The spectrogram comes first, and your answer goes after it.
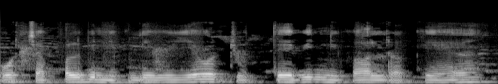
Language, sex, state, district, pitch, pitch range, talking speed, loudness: Hindi, male, Uttar Pradesh, Shamli, 105 Hz, 100-110 Hz, 145 wpm, -18 LUFS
